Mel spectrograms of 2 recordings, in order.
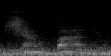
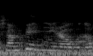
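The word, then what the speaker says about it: Champagne: 샴파뉴. 아 대단합니다. 박수. 발음이 참 좋습니다. 그다음 요게 이제 영어로는 샴페인이고 아까 눈치챘겠지만 샴페인이라고도 하다가 쌍파뉴라고도 하고 그러죠. 같은 말입니다. 그래서 불어로는 쌍파뉴고 영어로는 샴페인이라고 발음을 하면 됩니다.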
